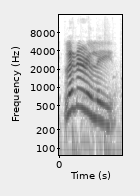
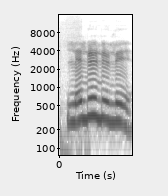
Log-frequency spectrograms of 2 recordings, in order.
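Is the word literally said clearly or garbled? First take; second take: clear; garbled. First: The word is said clearly with distinct l sounds. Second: The word comes out as blurred l and r sounds. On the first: The speaker calls it right. "And I was like" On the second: The speaker calls it wrong. "She's doing best to pronounce literally"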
